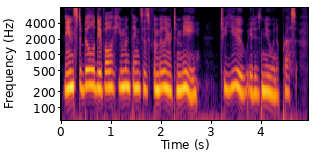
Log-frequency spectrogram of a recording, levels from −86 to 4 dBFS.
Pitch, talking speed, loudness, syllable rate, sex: 220 Hz, 205 wpm, -16 LUFS, 6.3 syllables/s, female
